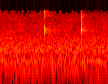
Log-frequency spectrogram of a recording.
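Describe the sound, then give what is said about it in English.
Two crisp finger snaps, about half a second apart, pop out over a steady background hiss, snapped to mimic falling raindrops. No one speaks. “Who can snap? Rain, rain, rain, rain.”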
